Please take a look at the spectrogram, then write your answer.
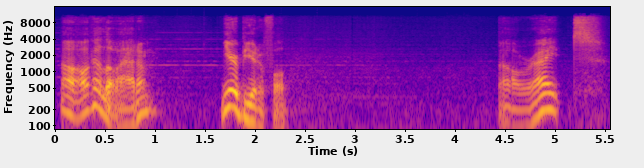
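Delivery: normal talking voice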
